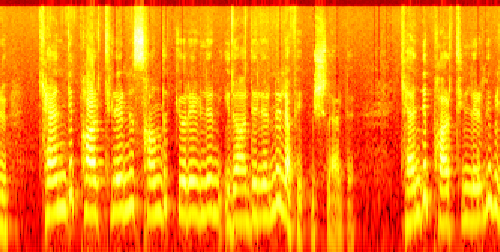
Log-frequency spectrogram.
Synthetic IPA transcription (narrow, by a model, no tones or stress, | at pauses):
y | cʰɛnd̪ipʰaɾt̪ʰilʲe̞ɾinisand̪ˠɯk̚ɟø̞ɾevlʲe̞ɾinḭɾaːd̪e̞lʲe̞ɾinɛlʲafet̪miʃlʲæ̰ɾd̪ɪ̰ | cʰɛnd̪ipʰaɾt̪ʰilʲːe̞ɾinibil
